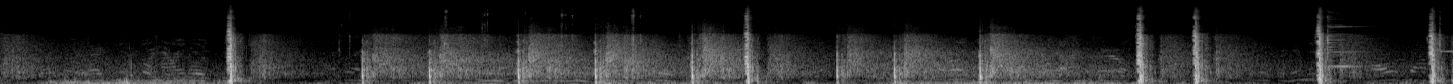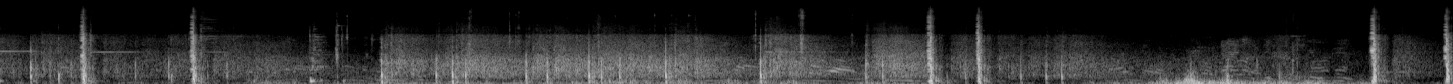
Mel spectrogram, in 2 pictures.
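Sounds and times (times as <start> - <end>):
metallic ring of steel targets: 13.2 - 16.9.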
